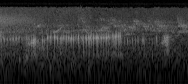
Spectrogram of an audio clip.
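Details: On a sunny morning at a secret reintroduction pond in Norfolk, UK, a male northern pool frog (Pelophylax lessonae) with a lime-green back stripe gives a rapid, buzzy, pulsed trill. It calls in May–June to attract females for breeding.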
